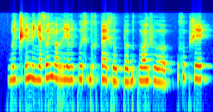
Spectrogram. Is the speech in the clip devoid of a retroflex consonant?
yes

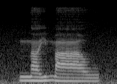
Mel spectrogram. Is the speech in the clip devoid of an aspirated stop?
yes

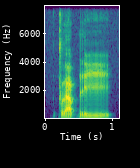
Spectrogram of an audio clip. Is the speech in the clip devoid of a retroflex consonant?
yes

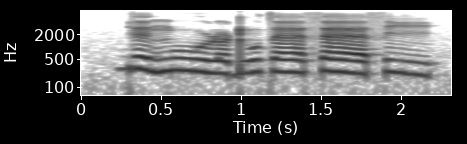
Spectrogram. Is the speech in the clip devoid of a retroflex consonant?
no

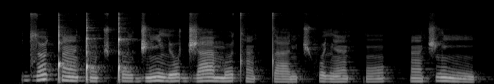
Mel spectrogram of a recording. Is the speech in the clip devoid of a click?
no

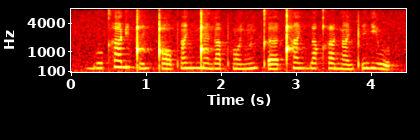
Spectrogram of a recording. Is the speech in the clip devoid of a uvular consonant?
no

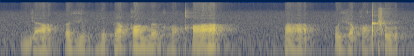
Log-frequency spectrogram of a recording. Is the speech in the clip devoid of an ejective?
yes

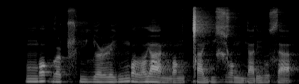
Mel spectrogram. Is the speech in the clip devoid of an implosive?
yes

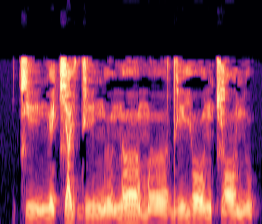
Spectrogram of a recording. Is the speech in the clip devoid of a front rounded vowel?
yes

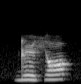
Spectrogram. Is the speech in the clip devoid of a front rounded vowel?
no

